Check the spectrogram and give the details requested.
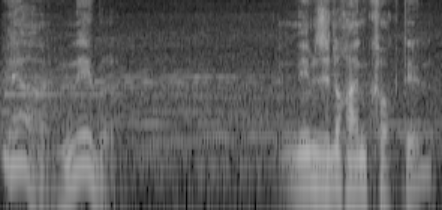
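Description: An actor playing a laconic undertaker in a German radio drama, speaking in a dry, detached, deliberate manner with morbid musing. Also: male voice, on the high side, very animated, music in the background. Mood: polite, distracted.

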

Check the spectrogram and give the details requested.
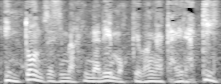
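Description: An actor playing an anxious, obsessive astronomer in a radio drama, insistent and emphatic, speaking in clipped, repeated phrases. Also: male voice, medium pitch, brisk, a little mellow, slight background noise, natural voice. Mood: grave, worried. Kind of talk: Spanish-language radio drama acting.

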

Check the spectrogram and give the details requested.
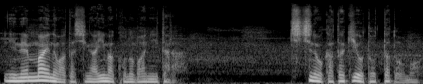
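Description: An actor playing an idealistic young prince with a formal, sincere, intense manner in a radio drama. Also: male voice, medium pitch, animated, normal speed, a little hiss or hum, natural voice. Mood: earnest pleading. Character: earnest, idealistic young prince leading an army. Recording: music behind the voice.

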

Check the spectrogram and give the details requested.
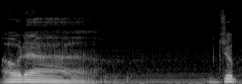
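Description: Male radio host, Argentine accent, slow and hesitant, mellow low voice. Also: creaky. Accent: Argentine Spanish. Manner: hesitant, many fillers. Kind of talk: casual radio talk.

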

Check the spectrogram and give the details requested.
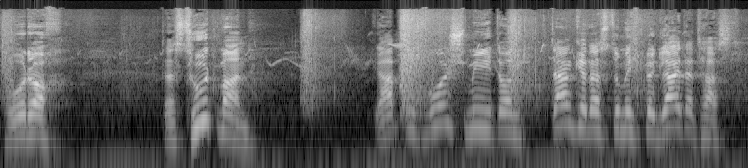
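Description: A man's voice: sits high, lively intonation, unhurried, noisy background. An actor playing a weary, thoughtful man of the monastery in a period radio drama. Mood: weary, resolute. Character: weary, thoughtful monastery-dweller resolved to fight a demon.

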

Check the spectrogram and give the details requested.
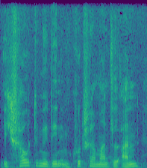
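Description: An actor playing a wary, earnest seafarer telling his tale in a German radio play, husky and measured. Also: medium pitch, lively intonation, warm tone, slight background noise. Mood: uneasy. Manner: measured, suspenseful storytelling.

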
